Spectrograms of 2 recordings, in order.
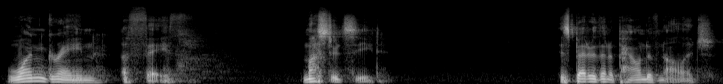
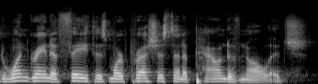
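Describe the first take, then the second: First: Low, soft and slow with long pauses; slow, pondering repeat. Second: Said in the usual way. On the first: Real, not acted. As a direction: let each phrase sink in. Repeats quotation slowly to let it sink.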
